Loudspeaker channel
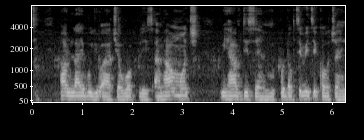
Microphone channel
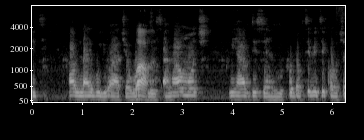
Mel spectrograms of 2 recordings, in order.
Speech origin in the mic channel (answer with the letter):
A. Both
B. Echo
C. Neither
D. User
A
